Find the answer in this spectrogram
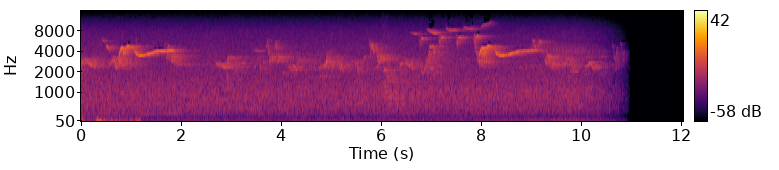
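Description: Fantail flycatcher singing: high whistled song phrases, the same sweeping phrase twice about six seconds apart with shorter chirps between. The birdsong cuts off suddenly about a second before the end.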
